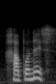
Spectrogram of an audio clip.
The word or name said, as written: japones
